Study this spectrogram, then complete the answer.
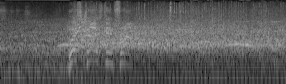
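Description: A large crowd cheers suddenly and loudly.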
